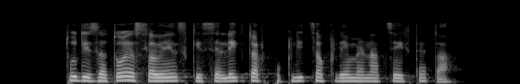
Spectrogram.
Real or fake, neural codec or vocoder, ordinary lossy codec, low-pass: fake; codec, 16 kHz, 2 kbps, FreqCodec, larger model; none; 7.2 kHz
